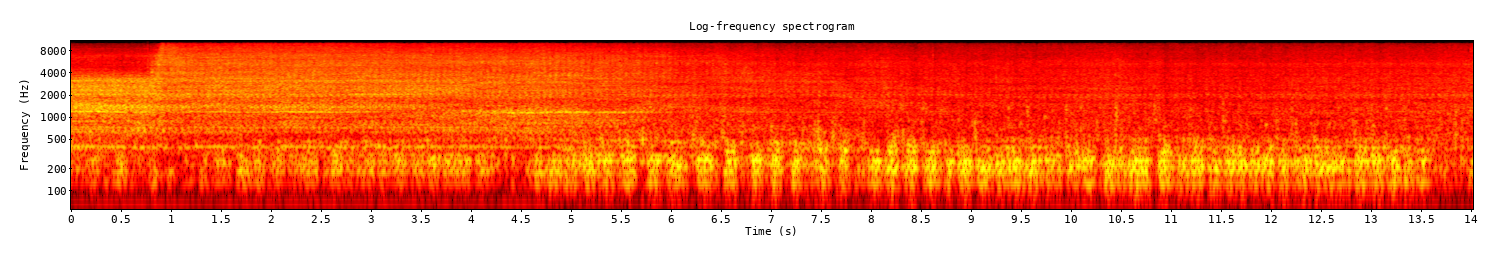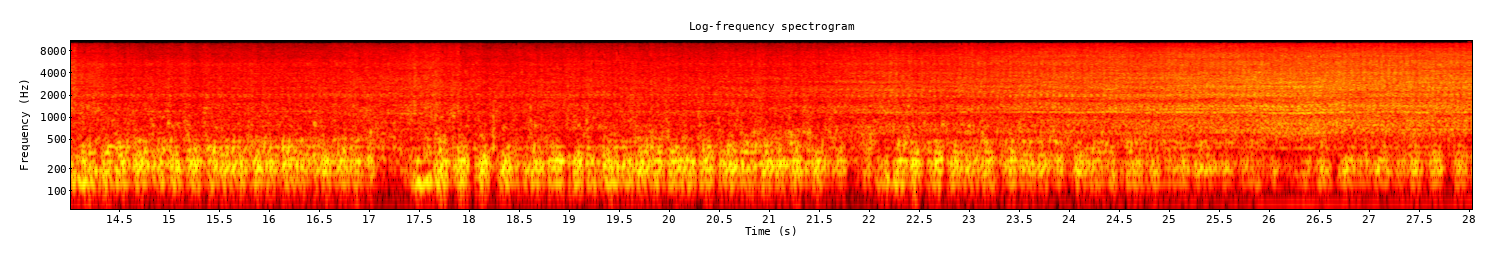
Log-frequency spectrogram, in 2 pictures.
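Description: A boat engine idles loudly with a steady, rumbling throb.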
